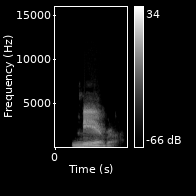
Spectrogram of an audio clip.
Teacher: and then you've got the rough sound at the end mirror stress on the first syllable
